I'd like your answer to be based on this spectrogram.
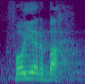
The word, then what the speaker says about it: Feuerbach: Si usted mira el libro, La esencia, se llama así, La esencia del cristianismo, y el autor es Feuerbach, que se escribe, pues es alemán, entonces se escribe Feuerbach, exacto, B-A-C-H, Feuerbach.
